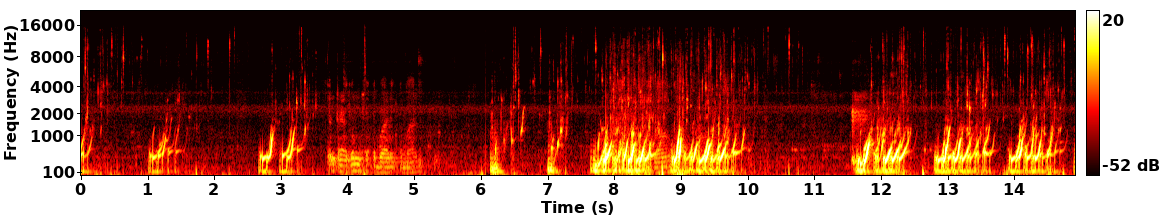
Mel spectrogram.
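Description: An aquarium air pump hums steadily.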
